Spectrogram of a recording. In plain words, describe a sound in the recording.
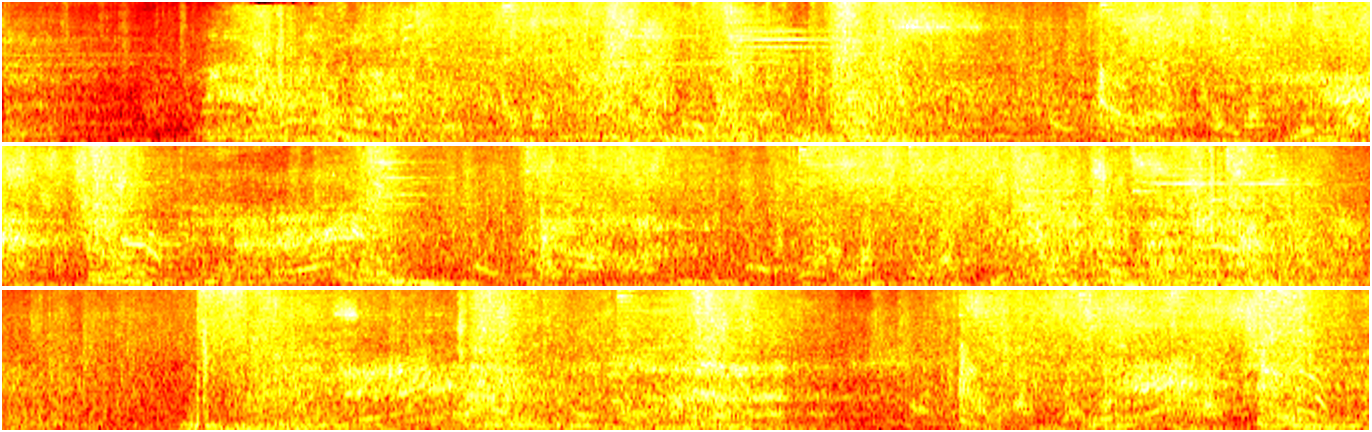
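Blades clash and slash in fast bursts.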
